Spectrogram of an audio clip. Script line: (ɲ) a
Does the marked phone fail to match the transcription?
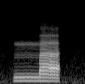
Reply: yes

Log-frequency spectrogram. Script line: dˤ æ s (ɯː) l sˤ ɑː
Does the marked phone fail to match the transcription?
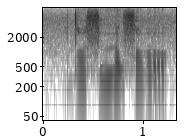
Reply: no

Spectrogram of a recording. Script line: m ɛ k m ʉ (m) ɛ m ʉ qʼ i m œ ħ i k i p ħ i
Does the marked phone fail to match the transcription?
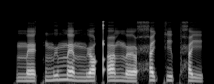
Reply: no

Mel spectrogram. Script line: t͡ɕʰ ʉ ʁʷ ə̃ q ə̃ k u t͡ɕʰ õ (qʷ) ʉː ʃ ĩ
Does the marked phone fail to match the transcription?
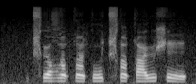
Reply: yes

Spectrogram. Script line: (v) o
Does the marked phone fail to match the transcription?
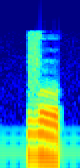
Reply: no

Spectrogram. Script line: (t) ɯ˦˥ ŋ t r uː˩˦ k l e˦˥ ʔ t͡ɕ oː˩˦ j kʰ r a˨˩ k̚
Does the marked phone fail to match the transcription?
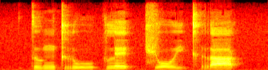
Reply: no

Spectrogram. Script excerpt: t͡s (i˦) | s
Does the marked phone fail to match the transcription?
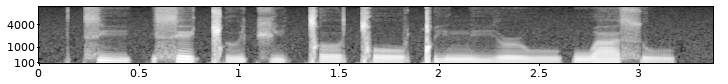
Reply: no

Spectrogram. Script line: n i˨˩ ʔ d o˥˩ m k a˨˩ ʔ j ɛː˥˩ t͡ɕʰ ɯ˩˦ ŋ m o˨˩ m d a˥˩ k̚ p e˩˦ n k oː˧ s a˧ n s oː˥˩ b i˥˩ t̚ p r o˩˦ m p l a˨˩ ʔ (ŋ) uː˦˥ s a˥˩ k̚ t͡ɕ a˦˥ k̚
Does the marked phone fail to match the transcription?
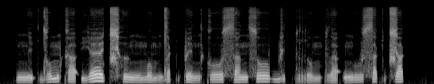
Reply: no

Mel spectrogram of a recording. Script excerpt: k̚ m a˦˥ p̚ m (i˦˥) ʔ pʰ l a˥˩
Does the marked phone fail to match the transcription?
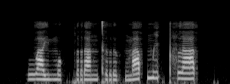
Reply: no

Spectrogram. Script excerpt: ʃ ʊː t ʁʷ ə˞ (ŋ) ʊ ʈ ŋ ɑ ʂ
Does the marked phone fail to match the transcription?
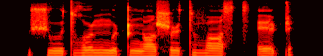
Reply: no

